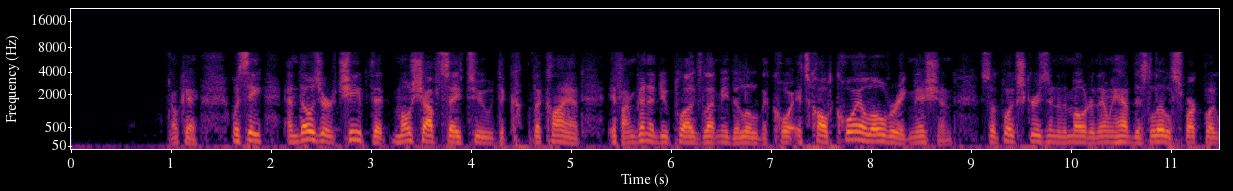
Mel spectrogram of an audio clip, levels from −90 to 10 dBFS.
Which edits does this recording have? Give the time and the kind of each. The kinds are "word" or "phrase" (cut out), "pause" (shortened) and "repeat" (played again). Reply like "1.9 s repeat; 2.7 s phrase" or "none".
2.6 s word; 3.2 s word; 3.7 s word; 6.6 s word; 6.9 s phrase; 9.3 s phrase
